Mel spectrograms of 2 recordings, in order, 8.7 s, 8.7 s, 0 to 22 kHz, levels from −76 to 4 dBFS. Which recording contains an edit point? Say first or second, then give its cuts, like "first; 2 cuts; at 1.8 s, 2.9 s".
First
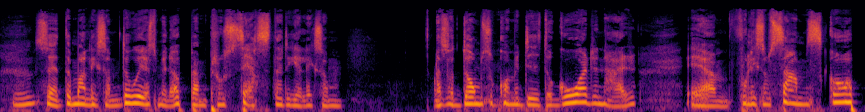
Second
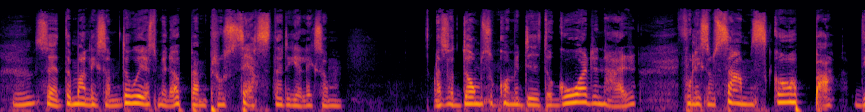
second; 1 cut; at 6.8 s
